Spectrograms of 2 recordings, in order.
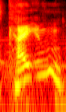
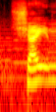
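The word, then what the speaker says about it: chitin: It's tempting to pronounce kitan, but pronouncing it chitan with a posh accent is really fun. Okie dokie. Holy Oh, shut up. You're like the least fearsome thing in this cavern. You're just awesome. Careful. Don't fall down there. I know what it's like to do that. So, I've always heard it pronounced kiton like it's like a like it's just like a K.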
